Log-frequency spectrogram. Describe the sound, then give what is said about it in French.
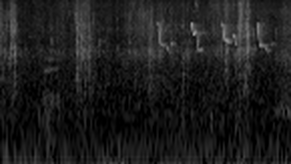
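A common chiffchaff sings faintly, a short series of high, evenly spaced chiff-chaff notes over a soft outdoor background hiss with some light rustling. “Alors, il y a le Pouillot Vélos en ce moment qui chante.”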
